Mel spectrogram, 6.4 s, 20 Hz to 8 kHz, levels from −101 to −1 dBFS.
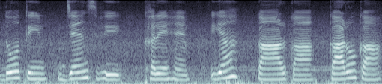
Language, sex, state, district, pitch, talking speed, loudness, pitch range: Hindi, female, Punjab, Fazilka, 200 Hz, 105 wpm, -15 LUFS, 190-220 Hz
